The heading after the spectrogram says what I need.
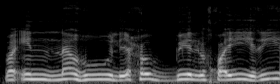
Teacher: را کے نیچے زیر ہے، اس لیے اس کو باریک پڑھیں گے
